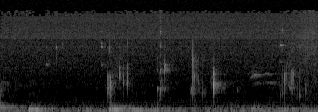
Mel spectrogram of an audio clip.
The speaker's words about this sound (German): Und jetzt muss ich mal einen Schluck Wasser trinken, weil ich so einen trockenen Hals wegen diesen scheiß Pollen habe.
